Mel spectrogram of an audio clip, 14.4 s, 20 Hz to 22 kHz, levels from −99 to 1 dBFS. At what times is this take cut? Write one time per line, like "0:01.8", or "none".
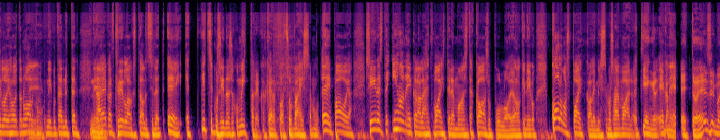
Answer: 0:13.5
